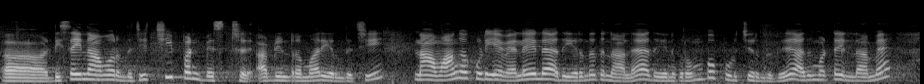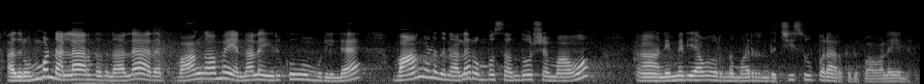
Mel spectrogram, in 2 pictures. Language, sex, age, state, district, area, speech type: Tamil, female, 30-45, Tamil Nadu, Tiruvannamalai, urban, spontaneous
